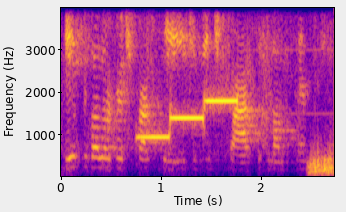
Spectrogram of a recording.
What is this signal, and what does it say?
Special information tone, with speech.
